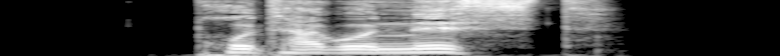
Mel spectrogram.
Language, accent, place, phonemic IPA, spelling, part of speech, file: German, Germany, Berlin, /pʁotaɡoˈnɪst/, Protagonist, noun, De-Protagonist.ogg
- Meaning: protagonist (main character in a literary work or drama)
